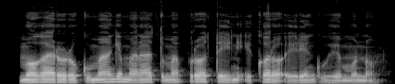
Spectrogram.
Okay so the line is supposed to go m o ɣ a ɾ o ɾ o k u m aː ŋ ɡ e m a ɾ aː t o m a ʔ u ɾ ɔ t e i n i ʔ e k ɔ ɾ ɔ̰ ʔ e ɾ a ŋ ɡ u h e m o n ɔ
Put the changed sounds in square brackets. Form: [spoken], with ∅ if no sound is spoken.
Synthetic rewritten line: m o ɣ a ɾ o ɾ o k u m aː ŋ ɡ e m a ɾ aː t o m a [p] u ɾ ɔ t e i n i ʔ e k ɔ ɾ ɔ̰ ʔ e ɾ [e] ŋ ɡ u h e m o n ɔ

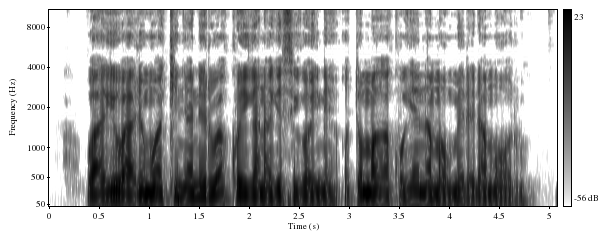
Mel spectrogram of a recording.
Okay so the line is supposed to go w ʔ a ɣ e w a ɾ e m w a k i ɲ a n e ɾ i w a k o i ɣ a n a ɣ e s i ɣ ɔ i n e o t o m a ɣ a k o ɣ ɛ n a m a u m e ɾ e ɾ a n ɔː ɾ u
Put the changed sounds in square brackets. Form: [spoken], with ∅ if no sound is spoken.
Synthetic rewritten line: w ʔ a ɣ e w a ɾ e m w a k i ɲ a n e ɾ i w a k o i ɣ a n a ɣ e s i ɣ ɔ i n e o t o m a ɣ a k o ɣ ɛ n a m a u m e ɾ e ɾ a [m] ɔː ɾ u

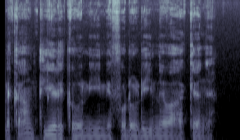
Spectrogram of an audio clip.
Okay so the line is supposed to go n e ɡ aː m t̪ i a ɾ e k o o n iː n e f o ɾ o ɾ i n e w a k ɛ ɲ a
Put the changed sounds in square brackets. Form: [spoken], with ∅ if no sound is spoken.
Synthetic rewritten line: n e [k] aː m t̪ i [e] ɾ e k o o n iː n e f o ɾ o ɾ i n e w a k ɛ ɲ a

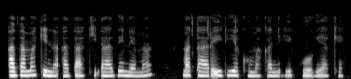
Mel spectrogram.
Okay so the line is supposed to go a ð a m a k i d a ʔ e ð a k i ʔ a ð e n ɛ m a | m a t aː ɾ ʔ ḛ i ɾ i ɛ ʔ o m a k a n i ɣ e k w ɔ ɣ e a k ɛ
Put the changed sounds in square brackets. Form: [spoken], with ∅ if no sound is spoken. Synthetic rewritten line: a ð a m a k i [n] a ʔ [a] ð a k i ʔ a ð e n ɛ m a | m a t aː ɾ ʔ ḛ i ɾ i ɛ [k] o m a k a n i ɣ e k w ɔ ɣ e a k ɛ

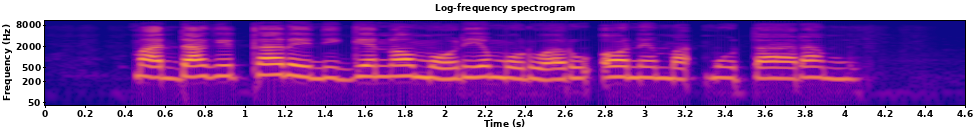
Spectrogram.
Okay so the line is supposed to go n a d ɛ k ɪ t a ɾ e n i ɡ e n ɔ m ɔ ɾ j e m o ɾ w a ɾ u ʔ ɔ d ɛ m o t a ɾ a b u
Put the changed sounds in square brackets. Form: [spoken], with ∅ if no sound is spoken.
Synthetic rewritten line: [m] a d [a] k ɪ t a ɾ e n i ɡ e n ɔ m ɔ ɾ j e m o ɾ w a ɾ u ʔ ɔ [n] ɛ m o t a ɾ a [m] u

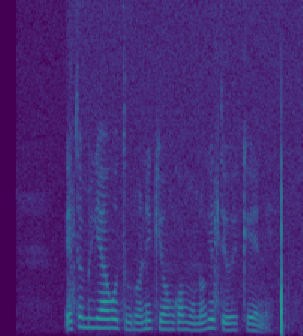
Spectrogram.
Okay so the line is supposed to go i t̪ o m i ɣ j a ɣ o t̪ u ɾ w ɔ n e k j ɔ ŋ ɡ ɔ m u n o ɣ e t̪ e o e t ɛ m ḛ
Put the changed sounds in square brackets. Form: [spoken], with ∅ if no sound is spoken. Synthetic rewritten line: [e] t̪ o m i ɣ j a ɣ o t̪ u ɾ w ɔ n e k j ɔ ŋ ɡ ɔ m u n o ɣ e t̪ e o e [k] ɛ [n] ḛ

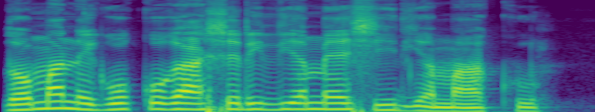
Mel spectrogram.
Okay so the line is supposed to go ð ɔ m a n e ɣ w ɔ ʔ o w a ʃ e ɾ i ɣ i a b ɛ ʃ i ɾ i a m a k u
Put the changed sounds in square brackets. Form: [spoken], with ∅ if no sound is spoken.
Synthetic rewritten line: ð ɔ m a n e ɣ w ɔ [k] o [ɣ] a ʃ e ɾ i [ð] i a [m] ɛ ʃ i ɾ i a m a k u

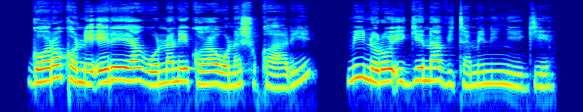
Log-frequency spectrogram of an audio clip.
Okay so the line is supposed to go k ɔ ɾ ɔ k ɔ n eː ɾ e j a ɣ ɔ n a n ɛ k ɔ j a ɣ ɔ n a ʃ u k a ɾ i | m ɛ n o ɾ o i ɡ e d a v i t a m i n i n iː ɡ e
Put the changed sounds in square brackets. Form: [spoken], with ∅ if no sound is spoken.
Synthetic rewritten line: [ɡ] ɔ ɾ ɔ k ɔ n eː ɾ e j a ɣ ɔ n a n [e] k ɔ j a ɣ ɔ n a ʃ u k a ɾ i | m [i] n o ɾ o i ɡ e [n] a v i t a m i n i [ɲ] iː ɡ e

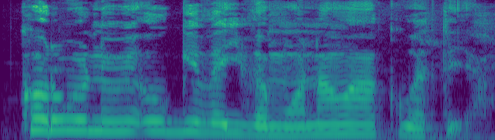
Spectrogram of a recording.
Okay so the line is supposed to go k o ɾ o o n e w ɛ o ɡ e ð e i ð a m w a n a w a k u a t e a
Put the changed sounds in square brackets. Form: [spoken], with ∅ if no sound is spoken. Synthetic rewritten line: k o ɾ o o n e w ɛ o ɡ e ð [a] i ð a m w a n a w a k u a t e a

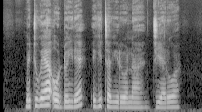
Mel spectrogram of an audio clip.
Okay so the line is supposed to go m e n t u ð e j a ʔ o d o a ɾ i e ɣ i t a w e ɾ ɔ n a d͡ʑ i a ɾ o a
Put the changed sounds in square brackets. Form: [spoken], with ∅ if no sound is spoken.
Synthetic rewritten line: m e [∅] t u [ɣ] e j a ʔ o d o [i] ɾ [ɛ] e ɣ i t a [ɣ] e ɾ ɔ n a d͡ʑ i a ɾ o a

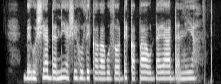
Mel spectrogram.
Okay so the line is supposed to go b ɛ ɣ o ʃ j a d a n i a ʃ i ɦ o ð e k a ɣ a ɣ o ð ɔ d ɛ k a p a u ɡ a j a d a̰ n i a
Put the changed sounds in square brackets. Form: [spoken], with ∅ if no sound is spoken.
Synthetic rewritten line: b ɛ ɣ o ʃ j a d a n i a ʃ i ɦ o ð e k a ɣ a ɣ o ð ɔ d ɛ k a p a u [d] a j a d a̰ n i a

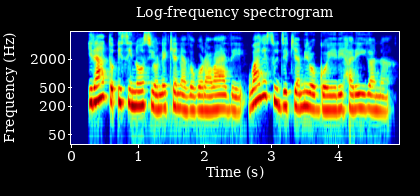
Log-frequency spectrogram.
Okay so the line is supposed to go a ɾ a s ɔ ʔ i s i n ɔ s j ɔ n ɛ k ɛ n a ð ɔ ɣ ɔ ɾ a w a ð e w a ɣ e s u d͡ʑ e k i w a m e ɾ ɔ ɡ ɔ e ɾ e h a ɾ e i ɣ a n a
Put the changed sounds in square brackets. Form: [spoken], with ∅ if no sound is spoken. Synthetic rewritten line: [i] ɾ a [t] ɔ ʔ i s i n ɔ s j ɔ n ɛ k ɛ n a ð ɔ ɣ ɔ ɾ a w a ð e w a ɣ e s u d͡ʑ e k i [∅] a m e ɾ ɔ ɡ ɔ e ɾ e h a ɾ e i ɣ a n a

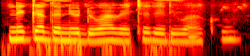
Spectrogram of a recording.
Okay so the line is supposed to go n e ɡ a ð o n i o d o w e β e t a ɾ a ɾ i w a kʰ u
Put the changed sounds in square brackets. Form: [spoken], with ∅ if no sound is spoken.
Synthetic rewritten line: n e ɡ a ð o n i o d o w [a] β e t [e] ɾ [e] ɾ i w a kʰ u

